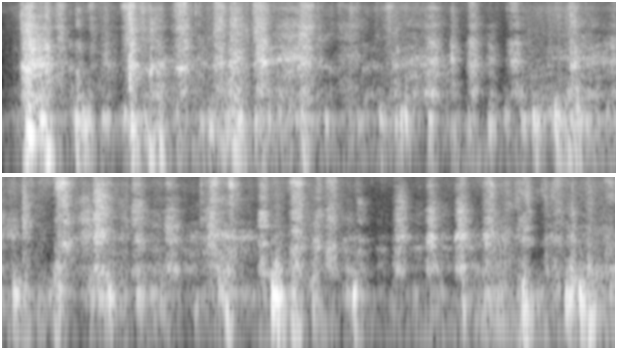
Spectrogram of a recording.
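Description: French bulldog panting in short, irregular breaths while it tugs at a toy ring.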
